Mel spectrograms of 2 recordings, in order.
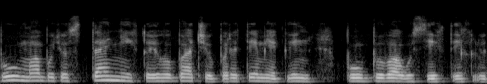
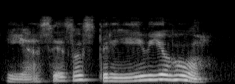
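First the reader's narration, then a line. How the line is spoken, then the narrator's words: Hoarse wheeze. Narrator (Ukrainian): хрипів Гегріт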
